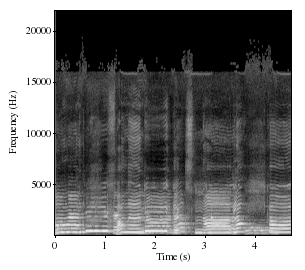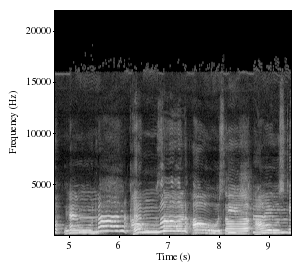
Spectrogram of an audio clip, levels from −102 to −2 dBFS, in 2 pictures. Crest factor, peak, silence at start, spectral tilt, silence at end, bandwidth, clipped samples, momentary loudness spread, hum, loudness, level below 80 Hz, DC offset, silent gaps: 14 dB; -2 dBFS; 0 s; -4.5 dB/octave; 0 s; 16.5 kHz; under 0.1%; 6 LU; none; -17 LUFS; -74 dBFS; under 0.1%; none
